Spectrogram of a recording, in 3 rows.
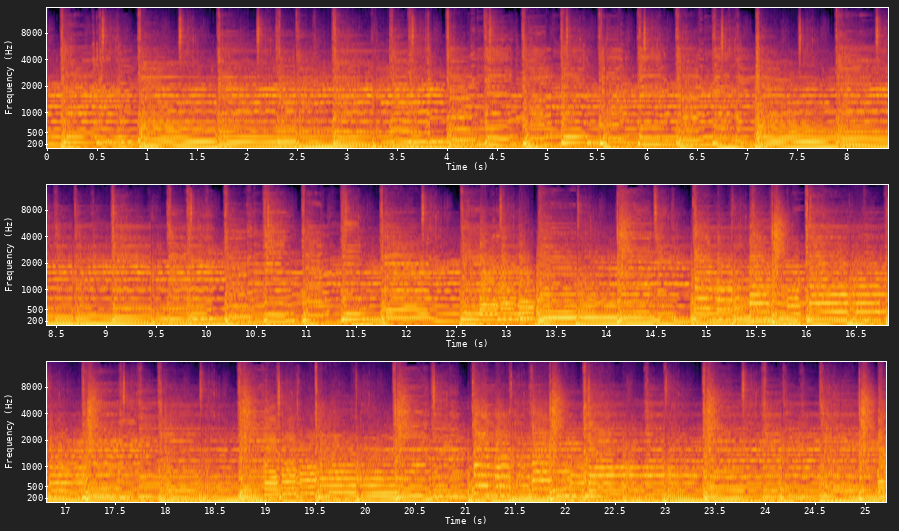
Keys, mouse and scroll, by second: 20.8 shift+click, 21.4-25.1 drag.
